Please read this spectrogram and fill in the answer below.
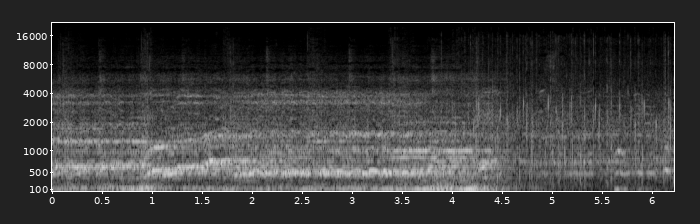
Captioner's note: crowd clapping and speaking Korean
